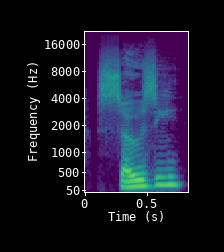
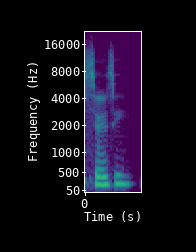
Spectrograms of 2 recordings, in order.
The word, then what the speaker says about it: Sosie: Sosie, Sosie. Something. It's not Susie. Well, I don't know. It's spelled Sosie.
